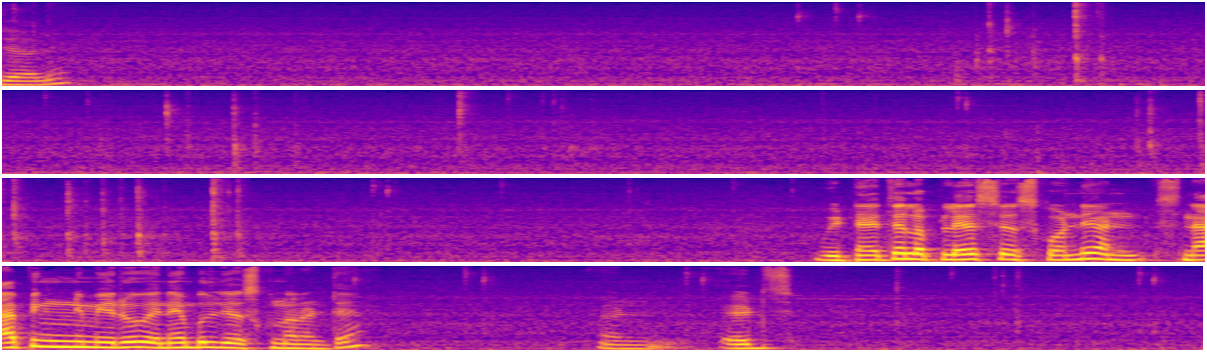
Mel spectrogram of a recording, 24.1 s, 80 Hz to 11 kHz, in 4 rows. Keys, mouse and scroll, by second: 0.1 click, 4.2 click, 6.0 scroll down 6, 6.3 middle click, 7.3 KP_3, 8.1 scroll down 1, 8.2-8.9 scroll up 9, 8.6 shift+middle click, 8.9 shift+scroll down 1, 9.0-9.9 scroll up 9, 10.3-10.8 scroll up 3, 10.8 click, 11.8 g, 13.9 click, 14.2-15.1 scroll down 6, 14.6 middle click, 15.5-17.3 scroll down 15, 15.7 middle click, 17.2 middle click, 19.7 click, 20.4 click, 22.7-23.1 shift+scroll up 2, 22.8 shift+middle click, 23.8 click.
